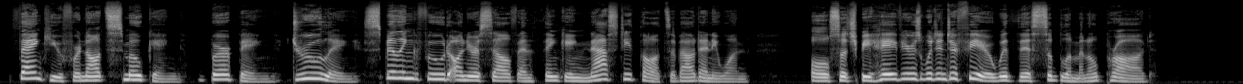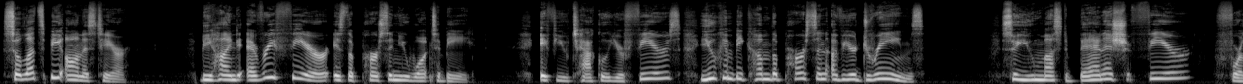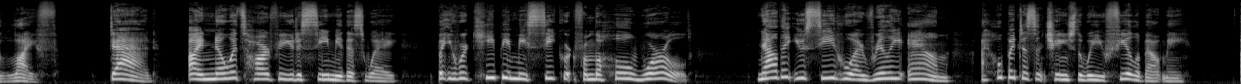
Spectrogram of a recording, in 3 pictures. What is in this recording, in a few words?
voice over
